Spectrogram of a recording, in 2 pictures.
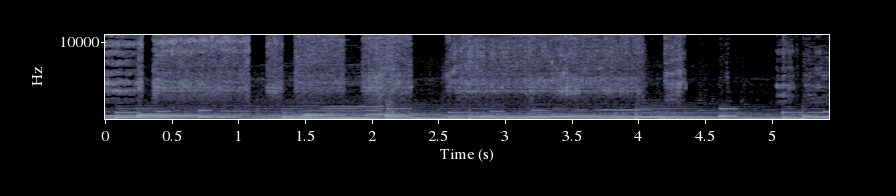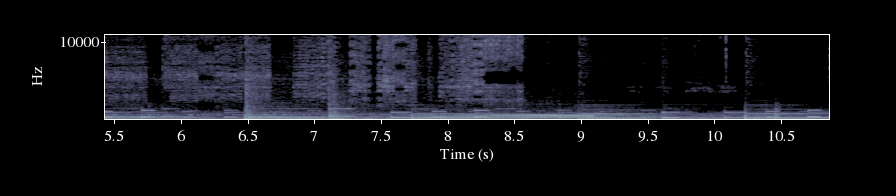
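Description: Sandpaper rubbing on a small wooden top spinning on a lathe, a hissing sanding sound that is strongest in the first half, under background music.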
